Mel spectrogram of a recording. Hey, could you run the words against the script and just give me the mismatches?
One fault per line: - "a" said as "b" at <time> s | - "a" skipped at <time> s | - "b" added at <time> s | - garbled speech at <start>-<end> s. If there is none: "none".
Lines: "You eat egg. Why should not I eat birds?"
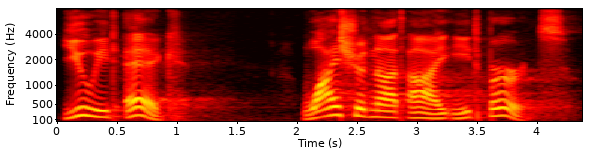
none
